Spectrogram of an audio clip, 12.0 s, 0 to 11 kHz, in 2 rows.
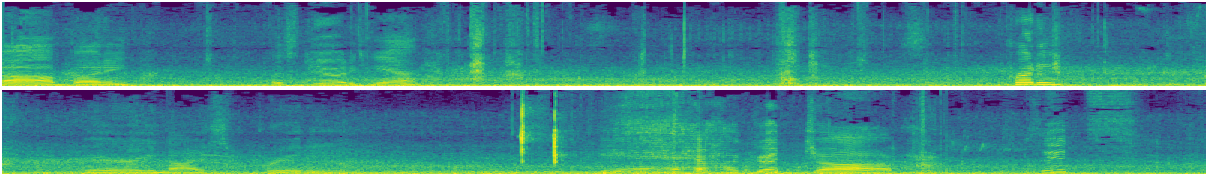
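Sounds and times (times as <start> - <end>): shoes and paws on concrete: 0.0 - 7.8.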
